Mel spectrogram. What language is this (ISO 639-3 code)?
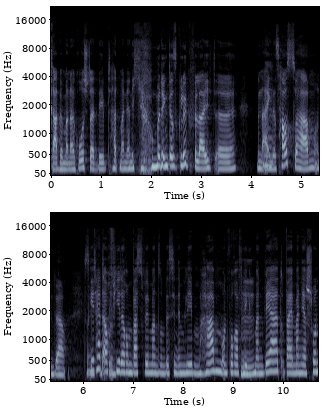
deu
